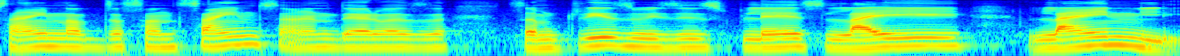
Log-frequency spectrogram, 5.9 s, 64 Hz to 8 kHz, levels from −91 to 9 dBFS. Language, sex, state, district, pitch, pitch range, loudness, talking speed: English, male, Odisha, Malkangiri, 140 Hz, 140-150 Hz, -20 LUFS, 130 wpm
